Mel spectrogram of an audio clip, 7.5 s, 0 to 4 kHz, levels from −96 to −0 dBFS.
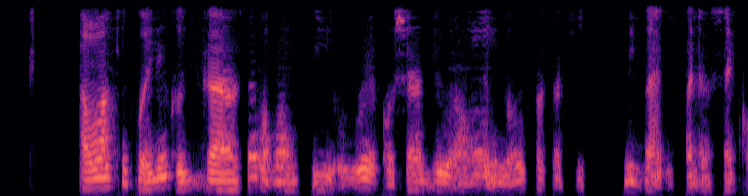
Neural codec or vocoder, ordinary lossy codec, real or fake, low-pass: codec, 44.1 kHz, 1.7 kbps, Pupu-Codec; none; fake; 3.6 kHz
